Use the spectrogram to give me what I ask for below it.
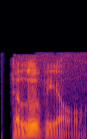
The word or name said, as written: Diluvian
